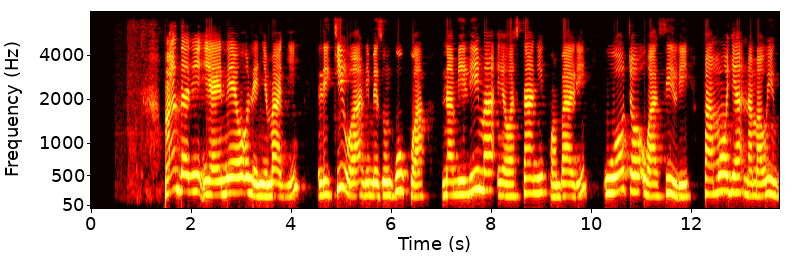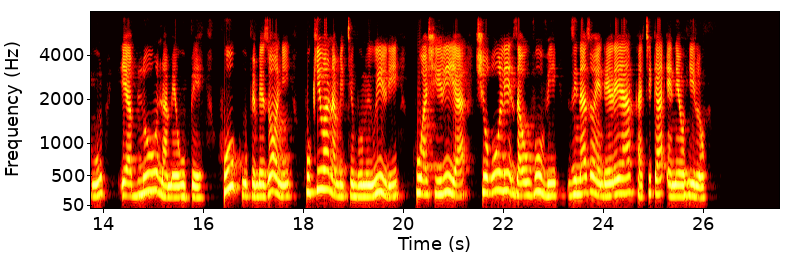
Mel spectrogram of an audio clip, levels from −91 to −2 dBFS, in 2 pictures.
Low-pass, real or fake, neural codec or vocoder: 7.2 kHz; real; none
